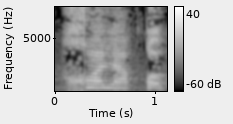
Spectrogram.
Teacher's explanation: ہم کو لام کو ہیوی نہیں کرنا ہے, ہم کو خا کو ہیوی کرنا ہے اور قاف کو ہیوی کرنا ہے, اور قاف پر قلقلہ بھی کرنا ہے.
